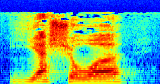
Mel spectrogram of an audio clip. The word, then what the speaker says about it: Yeshua: Yeshua is the Hebrew pronunciation, and Jesus is the English pronunciation.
